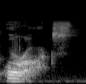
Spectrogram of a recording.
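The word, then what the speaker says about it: aurochs: spelled a r o c HS but is pronounced orox and the animal lived in an area now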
